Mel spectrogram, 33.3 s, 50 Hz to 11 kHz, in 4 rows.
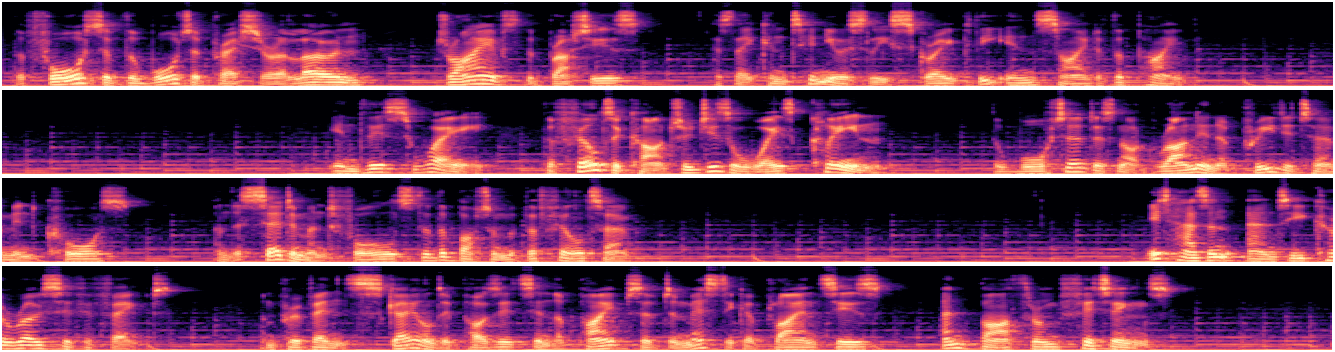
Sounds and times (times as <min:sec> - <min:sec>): Speech: 0:00.1 - 0:07.5, 0:10.4 - 0:13.9, 0:14.5 - 0:20.6, 0:23.8 - 0:26.0, 0:26.6 - 0:32.3.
